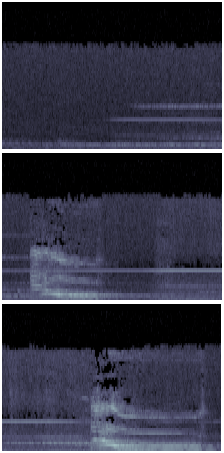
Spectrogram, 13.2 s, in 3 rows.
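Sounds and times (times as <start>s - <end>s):
large black cat yowling in a bush behind a hibiscus hedge: 5.0s - 6.5s, 10.6s - 13.0s.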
